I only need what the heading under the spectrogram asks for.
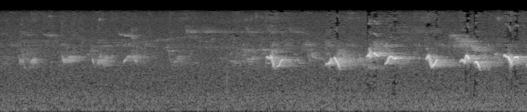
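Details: Bird calls over steady background hiss: faint notes at first, then a run of clear whistled chirps repeated about every half second.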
